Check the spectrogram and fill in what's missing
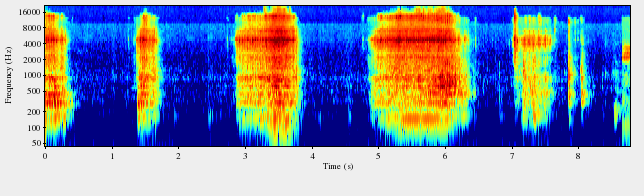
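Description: A sewing machine runs in short bursts while stitching a point seam along the side panel of a Pakistani-style flapper pant, several separate runs of varying length with quiet gaps between.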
